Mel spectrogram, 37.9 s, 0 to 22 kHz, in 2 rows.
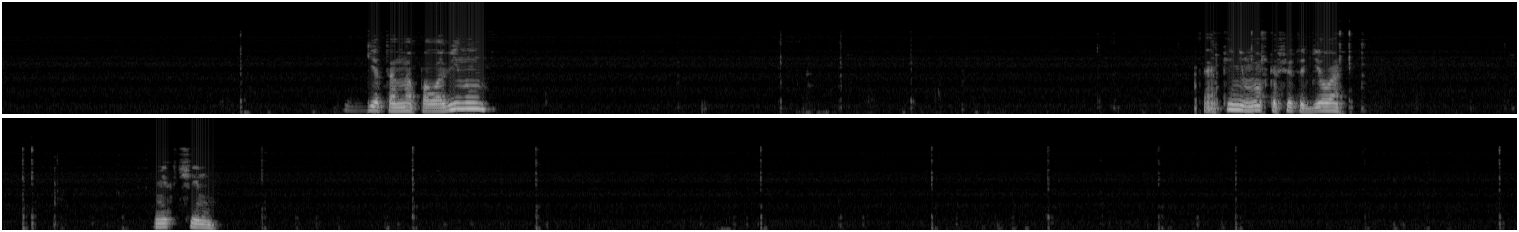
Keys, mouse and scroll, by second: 11.9-14.1 middle drag, 15.7-17.5 drag, 19.4 click, 22.6-24.6 drag, 26.2-29.1 drag, 31.1-32.7 drag, 34.1-35.2 drag, 36.7-37.8 drag.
